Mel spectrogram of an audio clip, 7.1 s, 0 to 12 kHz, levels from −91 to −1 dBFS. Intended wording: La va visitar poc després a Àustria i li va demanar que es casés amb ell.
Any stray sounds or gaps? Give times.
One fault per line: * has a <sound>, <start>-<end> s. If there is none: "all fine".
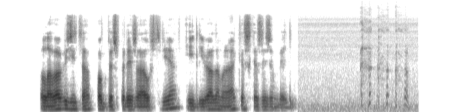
* has a cough, 5.4-6.2 s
